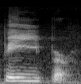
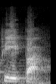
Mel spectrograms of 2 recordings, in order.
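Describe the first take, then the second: First: "Paper." ending r-coloured, "pay-per"; schwa ending. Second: "paper" said "pepa", with a full "a" at the end; the Nigerian "paper", "pepa"; wrong ending. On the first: Teacher modelling the right "Paper.". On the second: Teacher showing the mistake, "paper" as "pepa". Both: Shown as a demonstration. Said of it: "It's not".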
